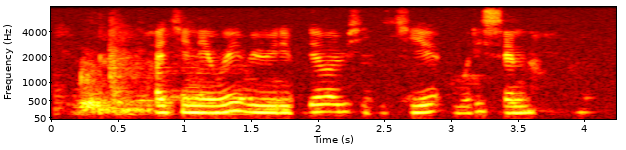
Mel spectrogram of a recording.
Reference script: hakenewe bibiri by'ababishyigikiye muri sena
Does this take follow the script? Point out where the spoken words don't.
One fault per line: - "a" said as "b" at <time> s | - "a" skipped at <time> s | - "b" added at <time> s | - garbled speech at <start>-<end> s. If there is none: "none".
none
